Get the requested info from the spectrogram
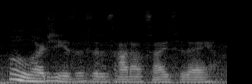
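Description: A woman's voice: rumbling low, background noise. A woman in her thirties from California, chatting casually to her phone camera, first in a parked truck and then at home, sighing and grumbling. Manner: slow, sighing, grumbling complaints. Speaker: vlogger. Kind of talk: casual vlog chat. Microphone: phone at arm's length.

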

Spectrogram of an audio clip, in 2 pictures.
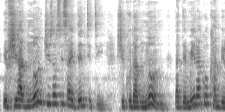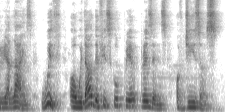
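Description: Mellow-voiced priest with lively intonation. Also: male voice, a little high. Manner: measured, solemn, formal delivery. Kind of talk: scripted homily. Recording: music behind the voice. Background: background music.

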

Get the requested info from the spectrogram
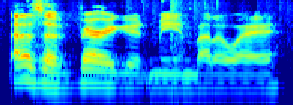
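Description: A man's voice: medium pitch, fairly even intonation, brisk, slight background noise. A man in his twenties giving casual let's play commentary, rambling and repeating himself, with casual swearing. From Netherlands. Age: 20s. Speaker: gaming video host.

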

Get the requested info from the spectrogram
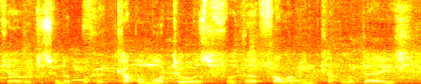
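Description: A man's voice: medium pitch, steady tone, brisk. A middle-aged man, chatting casually to a handheld camera as he tours a cafe and hotel, recommending places. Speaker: travel vlogger. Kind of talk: casual travel vlog. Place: cafe, street and hotel lobby. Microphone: handheld camera at arm's length. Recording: loud street and room noise.

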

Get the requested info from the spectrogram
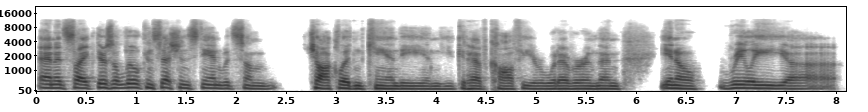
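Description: A man's voice: mid-range voice, fairly even intonation, no room sound, studio quality. A man from Portugal whose first language is Portuguese, co-hosting a casual interview over a video call with headphones on. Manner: friendly, quick agreeing backchannels. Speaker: podcast co-host. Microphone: headphones and webcam on video call.

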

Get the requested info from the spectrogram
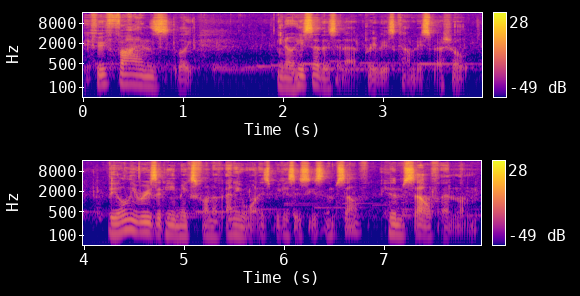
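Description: Man playing a low, gravelly, chatty sweet dad. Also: background noise. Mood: earnest, admiring. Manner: rambling, enthusiastic, halting with many restarts. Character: sweet, chatty single dad on a first date. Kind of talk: ASMR audio roleplay, casual rambling talk.

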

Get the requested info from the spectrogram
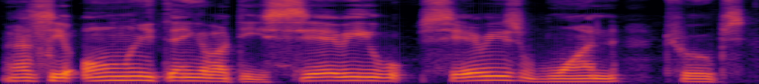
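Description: A man's voice: mid-range voice, takes it slowly, darkish tone. An American man in his fifties chatting casually to camera in an unscripted way, thinking aloud in short muttered bursts in a basement hobby room. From United States. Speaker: hobby vlogger. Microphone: handheld camera near arm's length.

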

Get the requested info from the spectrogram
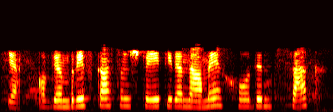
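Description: A woman's voice: a little high, little pitch movement, unhurried. A woman call center agent making a sales phone call in German as a non-native speaker. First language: not German. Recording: muffled narrow phone line.

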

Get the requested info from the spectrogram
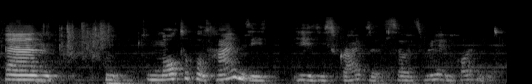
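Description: A woman's voice: mid-range voice, unhurried. A middle-aged woman reading scripture aloud with casual commentary at home, picked up by a computer webcam microphone. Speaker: Bible reader and discussion co-host. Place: living room at home. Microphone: computer webcam mic at desk distance. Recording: roomy, echoey home webcam, faint background noise.

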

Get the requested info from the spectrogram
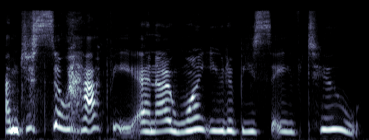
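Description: A woman's voice: high voice, moderate pace, no room sound, clean studio sound, natural voice. An actress playing an earnest, devout wife in a radio drama, acting and narrating her heartfelt testimony. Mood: earnest, eager.

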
